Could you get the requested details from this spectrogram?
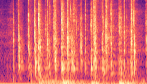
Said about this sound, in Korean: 키보드 소리예요.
